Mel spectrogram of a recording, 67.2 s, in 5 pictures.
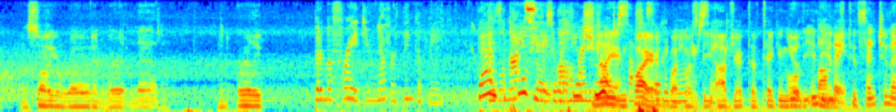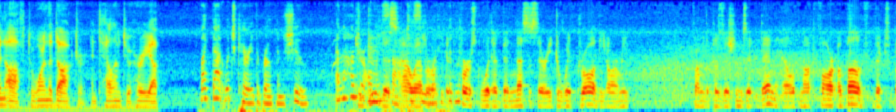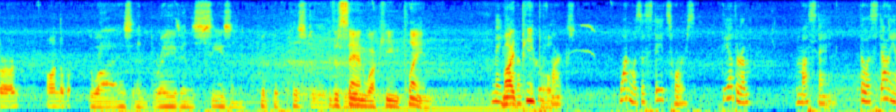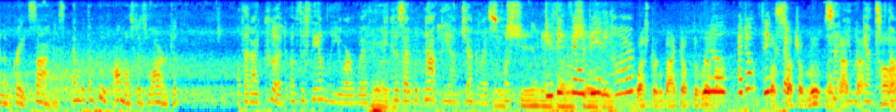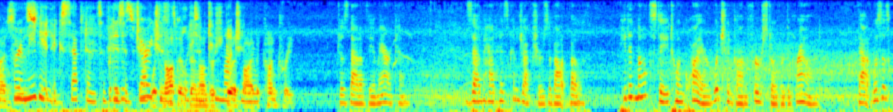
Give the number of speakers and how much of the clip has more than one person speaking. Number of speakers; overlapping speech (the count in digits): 8, about 29%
